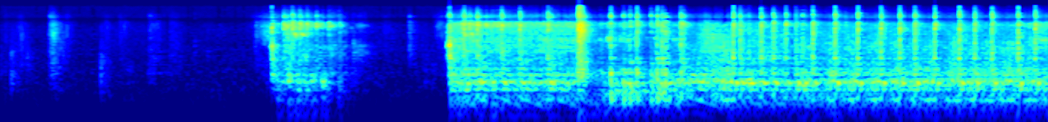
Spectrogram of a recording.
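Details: Two-stroke Polaris Sportsman ATV with newly installed motor, pull-started: runs roughly, broken by loud, irregular backfire pops; owner also notes faulty kill switch and junk throttle cable.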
